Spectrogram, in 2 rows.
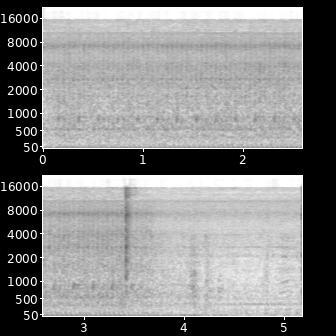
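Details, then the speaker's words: Normal start and idle on a Mitsubishi Canter 136 PS HDL diesel truck after repair of hard starting and diesel mixing into engine oil: it catches quickly and settles into a steady clatter of about three beats a second. "coba lagi Alhamdulillah untuk hidupnya sudah lumayan bagus ya tidak sulit"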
